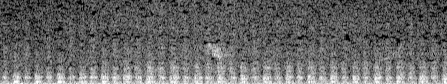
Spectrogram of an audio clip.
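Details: Female purebred German Shepherd offered for adoption, breathing in quick rhythmic pants a little over two per second, even and unbroken, with no other clear sounds.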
